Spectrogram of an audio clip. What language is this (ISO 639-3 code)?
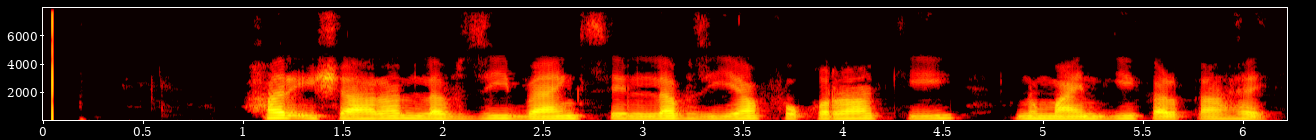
urd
